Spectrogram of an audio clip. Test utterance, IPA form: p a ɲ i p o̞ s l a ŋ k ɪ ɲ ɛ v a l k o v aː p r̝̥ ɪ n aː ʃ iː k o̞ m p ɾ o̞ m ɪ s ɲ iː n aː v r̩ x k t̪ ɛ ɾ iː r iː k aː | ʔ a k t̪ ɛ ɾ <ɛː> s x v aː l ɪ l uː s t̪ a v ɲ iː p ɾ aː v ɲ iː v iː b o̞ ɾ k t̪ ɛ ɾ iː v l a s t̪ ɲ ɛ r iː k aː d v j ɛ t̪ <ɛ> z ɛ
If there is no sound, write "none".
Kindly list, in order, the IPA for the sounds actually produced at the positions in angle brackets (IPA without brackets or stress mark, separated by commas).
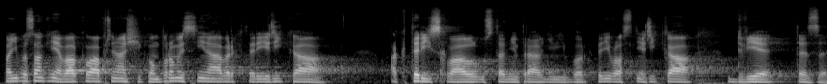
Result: iː, ɛ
